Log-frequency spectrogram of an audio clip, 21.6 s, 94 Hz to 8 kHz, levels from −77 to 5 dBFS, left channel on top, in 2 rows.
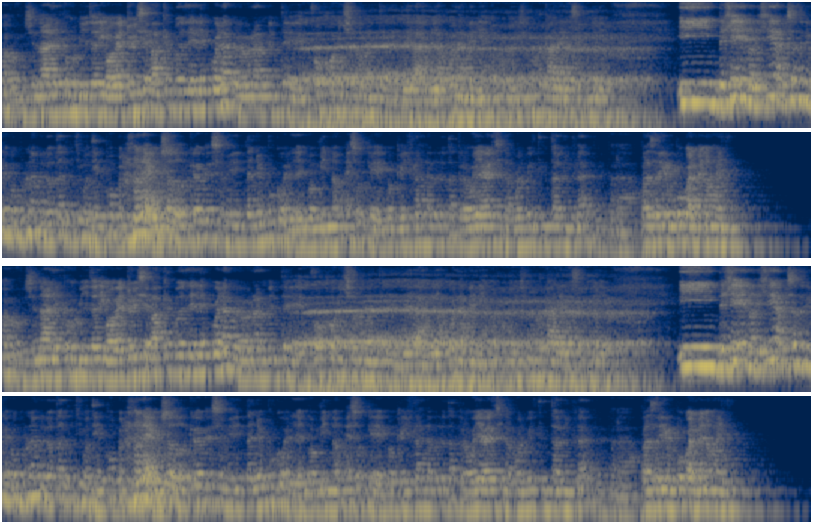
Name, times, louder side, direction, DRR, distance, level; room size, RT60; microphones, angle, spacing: voice 1, 0.0-20.5, equal, 30° left, -8 dB, 0.7 m, -25 dB
sound 1, 3.7-8.7, right 1 dB, 10° right, 0.3 m, -29 dB
2.3 x 2.3 x 3.9 m, 1.2 s
head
